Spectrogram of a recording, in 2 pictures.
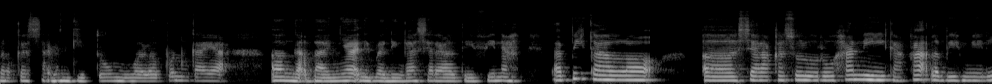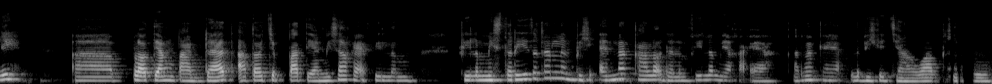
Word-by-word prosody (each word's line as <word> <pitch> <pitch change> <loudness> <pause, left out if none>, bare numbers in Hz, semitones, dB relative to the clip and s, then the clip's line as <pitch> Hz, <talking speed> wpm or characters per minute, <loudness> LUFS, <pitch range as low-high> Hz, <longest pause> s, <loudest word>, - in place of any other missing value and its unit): berkesan 160 +1 -5 0.2
gitu 155 0 -7 0.3
walaupun 155 +3 -5 0.2
kayak, 165 -1 -4 0.5
eee, 180 0 +3
nggak 160 -2 +2
banyak 160 +2 +2
dibandingkan 160 0 0
serial 160 -1 -1
TV 155 0 -5 0.2
nah, 170 -2 0 0.4
tapi 200 +6 -1 0.2
kalau, 205 -2 +4 0.4
eee, 180 -1 +2
secara 190 0 -1
keseluruhan 195 +1 0
nih 210 -1 +7
Kakak 180 +5 -1
lebih 185 -1 -1
milih, 185 +6 +3 0.6
eee, 175 0 -1 0.2
plot 190 -1 +7
yang 190 +1 +4
padat 170 +3 +4
atau 185 +2 +3
cepat 200 -3 +2
ya? 165 - +2
Misal 190 +5 +2
kayak 190 - -1
film, 180 -1 -4 0.6
film 200 -1 +3
misteri 205 +2 +4
itu 265 +3 -1
kan 290 0 -2
lebih 215 -7 0
enak 215 +5 +2
kalau 210 0 +2
dalam 175 -1 -3
film 205 +1 -3
ya 175 -2 -6
Kak - - -10
ya 150 -1 -5 0.2
karena 180 +5 -3
kayak 180 -2 -7
lebih 170 -1 0
kejawab 155 -1 -1 0.2
gitu, 155 -1 -4
180 Hz, 140 wpm, -28 LUFS, 165-200 Hz, 0.6 s, nih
